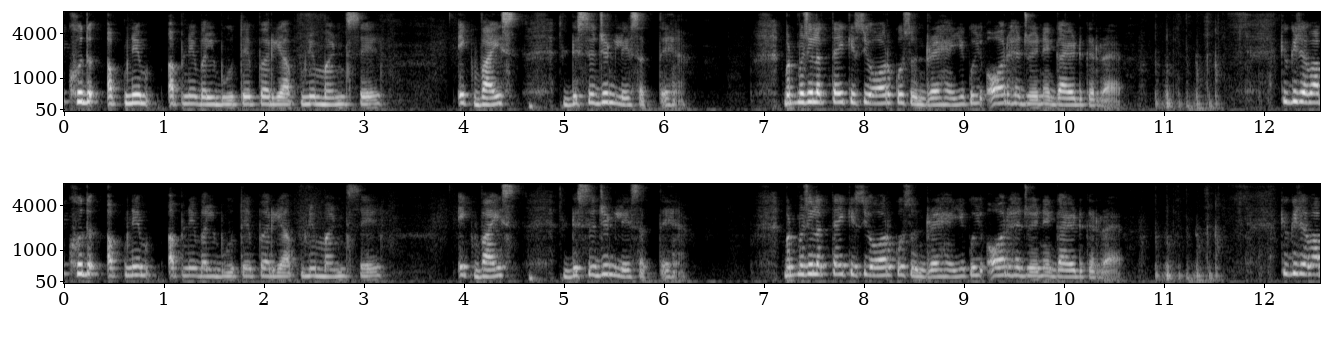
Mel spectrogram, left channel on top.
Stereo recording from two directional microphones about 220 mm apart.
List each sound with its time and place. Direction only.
0.0 s a woman's voice: 45° left (ahead or behind)
12.1 s speech: 40° left (ahead or behind)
